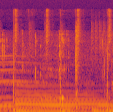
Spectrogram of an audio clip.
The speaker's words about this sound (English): I got my water next to me, you know, so you will hear me taking water breaks, which I'm about to do right now.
